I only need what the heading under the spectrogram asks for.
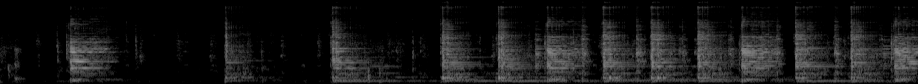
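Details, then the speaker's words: Black Forest wooden-movement clock made in 1860, after repair with bushed verge bridge, replaced wires and 1500 g weights: unevenly spaced bell strikes with faint clicks between them; the hammer still needs more adjustment, and heavier weights on the strike side are suspected to be needed. "So you still hear the clicking noise, which I don't like, but you do hear what it's supposed to make. So I just got to adjust the hammer some more."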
